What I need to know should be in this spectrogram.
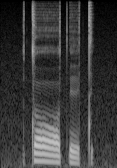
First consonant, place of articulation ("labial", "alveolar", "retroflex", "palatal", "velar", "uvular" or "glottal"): alveolar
